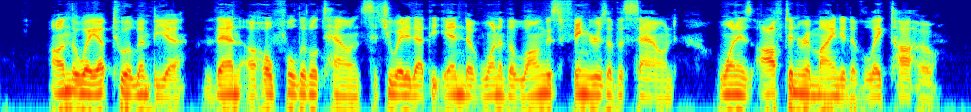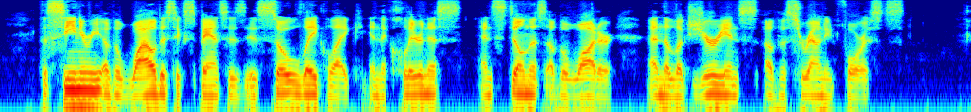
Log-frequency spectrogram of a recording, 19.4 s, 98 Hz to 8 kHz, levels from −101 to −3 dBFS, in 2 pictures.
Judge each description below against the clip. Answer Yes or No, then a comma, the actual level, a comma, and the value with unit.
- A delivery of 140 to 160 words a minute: No, average, 175 wpm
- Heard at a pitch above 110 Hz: No, very low, 95 Hz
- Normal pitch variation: No, narrow, 1.8 semitones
